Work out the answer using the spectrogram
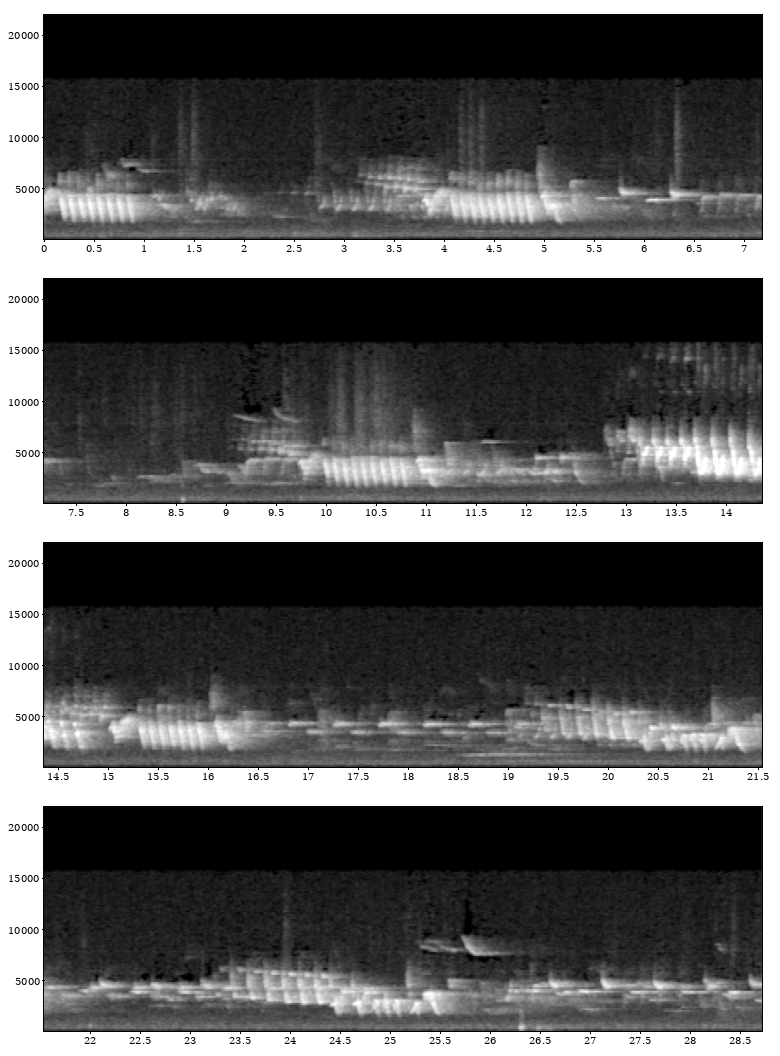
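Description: Birdsong: bursts of rapid trilling every few seconds, with shorter high chirping notes in the second half.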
